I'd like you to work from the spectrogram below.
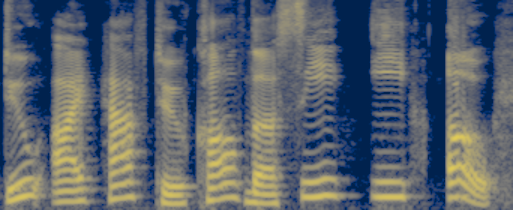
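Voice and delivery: slow and high, each of C, E, O set apart; deliberate, word-by-word challenge on "C E O"; slow, pointed repeat. Retold or imitated. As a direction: spell out C... E... O as a threat. Repeated after "Excuse me?.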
